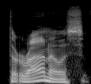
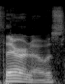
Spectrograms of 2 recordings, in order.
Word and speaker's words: Theranos: the story is, and it's Theranos, not Theranos, but you know, who's counting? I had a little bit of a Marvel tinge to it. You put the wrong syllable and the wrong emphasis, but or backwards even.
